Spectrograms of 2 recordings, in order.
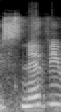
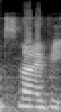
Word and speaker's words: Snivy: They say sniffy rather than snivy and fan rather than fan.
